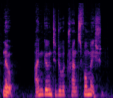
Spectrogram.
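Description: A woman's voice: sits low, fairly quick, darkish tone, close to an everyday voice. A woman playing an eccentric female healer in an audio drama, theatrical, playful and persuasive. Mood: coaxing, solemn.

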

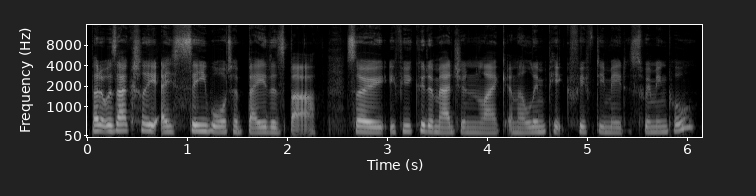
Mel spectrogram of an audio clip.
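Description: Slightly croaky woman, chatty storyteller. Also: on the low side, fairly quick, fairly bright tone, no room sound, studio quality. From Australia. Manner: chatty storyteller, laughs often, restarts sentences. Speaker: podcast co-host telling a true crime story. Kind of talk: casual chat.

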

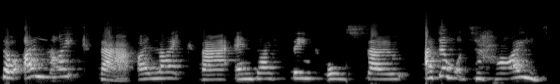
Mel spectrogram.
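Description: A middle-aged woman with a British accent talks casually as a novelist being interviewed. Her voice sits fairly high, and her speech is chatty and conversational. The recording sounds muffled and a little dull. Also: measured pace. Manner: chatty, frequent "you know".

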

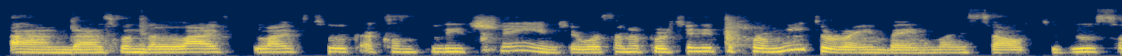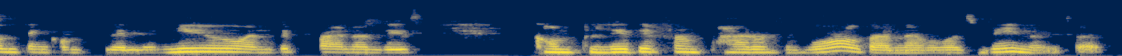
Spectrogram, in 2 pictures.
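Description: A woman's voice: mid-range voice, steady tone, brisk, husky, dry recording, highs cut off. A woman in her thirties from Peru, a native Spanish speaker, telling her story conversationally as a podcast guest. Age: 30s. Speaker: podcast guest, Pilates studio founder.

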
